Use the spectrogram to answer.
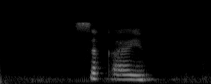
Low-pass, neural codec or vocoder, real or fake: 7.2 kHz; codec, 24 kHz, 0.9 kbps, WavTokenizer, large speech release; fake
